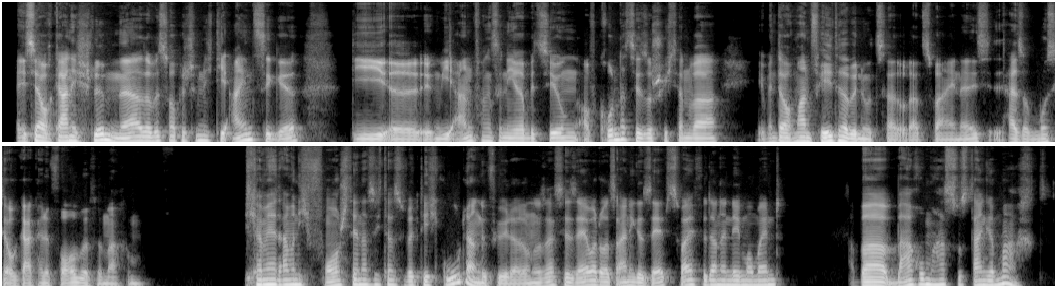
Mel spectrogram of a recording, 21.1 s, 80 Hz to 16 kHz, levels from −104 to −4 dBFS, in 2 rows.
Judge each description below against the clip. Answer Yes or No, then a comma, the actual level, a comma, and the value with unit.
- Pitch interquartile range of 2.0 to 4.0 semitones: No, average, 4.6 semitones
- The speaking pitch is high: No, low, 105 Hz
